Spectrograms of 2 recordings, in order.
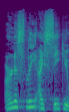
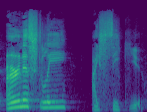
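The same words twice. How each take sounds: First: Said in the usual way. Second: Drawn-out plea. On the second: Acted. Reading the psalm's plea.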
